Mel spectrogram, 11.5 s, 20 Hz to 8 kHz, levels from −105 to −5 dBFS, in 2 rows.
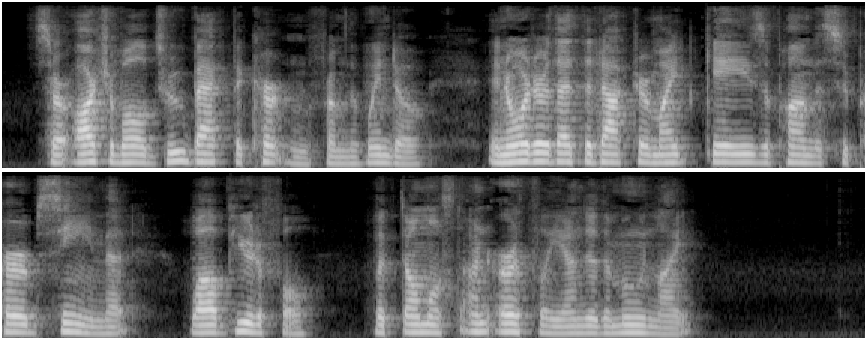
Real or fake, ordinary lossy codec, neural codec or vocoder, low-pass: real; AAC, 32 kbps; none; 7.2 kHz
